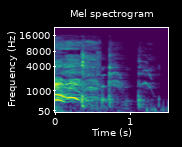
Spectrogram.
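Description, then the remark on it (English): A wet, phlegmy cough: a strained vocal groan breaking into a few rough, chesty hacks in quick succession, with no talking. “I heard the moisture. I heard the moist cough.”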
